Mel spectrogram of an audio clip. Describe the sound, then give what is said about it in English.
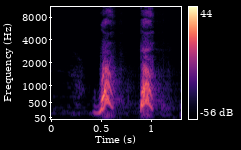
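A voice imitates a neighbour's leashed dog barking: two sharp, loud woofs about half a second apart, with a third just starting as it cuts off. No other sounds. “Their dog was on a leash attached to something, and the dog was just barking.”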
